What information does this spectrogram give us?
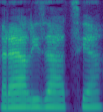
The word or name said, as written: realizácia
